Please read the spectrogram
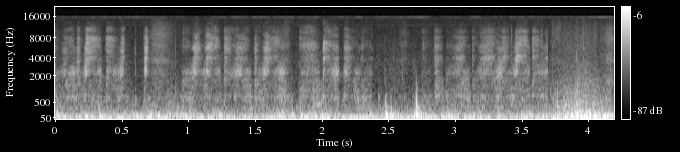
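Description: Felt-tip marker writing on paper: a quick run of faint, scratchy strokes as a short phrase is written out by hand.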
